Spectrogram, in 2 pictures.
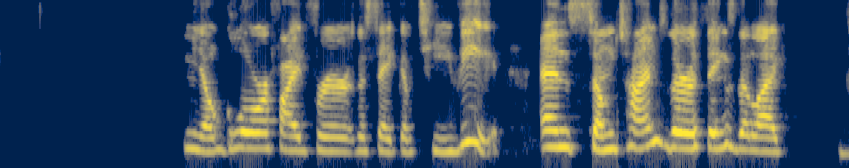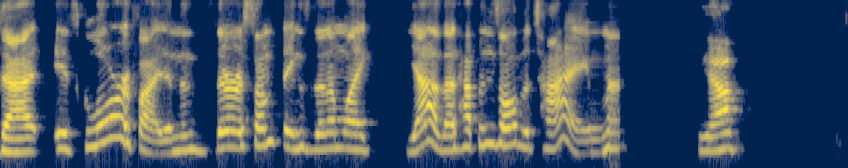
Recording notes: Due to Covid quarantine, this episode was recorded over Zoom, so there are hiccups here and there. Unavoidable part of Zoom podcasting.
